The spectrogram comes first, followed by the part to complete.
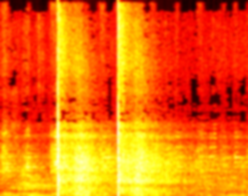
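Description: Two sharp bangs of procession firecrackers, about half a second in and again just over a second in, each trailing off in a hiss. Jaranas are strummed faintly underneath.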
